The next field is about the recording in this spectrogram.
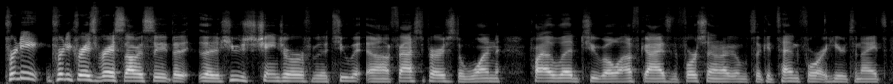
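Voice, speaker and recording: A man with a hoarse, fading voice interviewing sim racing drivers after a race, rambling with many fillers. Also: on the high side, fairly even intonation, a little fast, hardly any pauses. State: losing his voice.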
